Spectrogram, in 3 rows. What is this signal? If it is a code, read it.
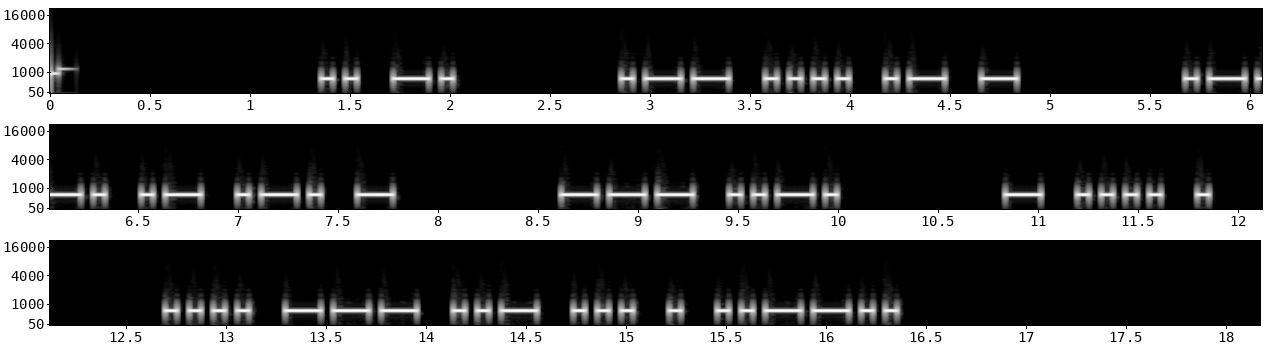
Morse code, heard as a keyed tone, about 20 wpm, 700 Hz. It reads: IN WHAT PART OF THE HOUSE?
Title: 2x Word-Spacing - Sentences from Top 200 Words - 20wpm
